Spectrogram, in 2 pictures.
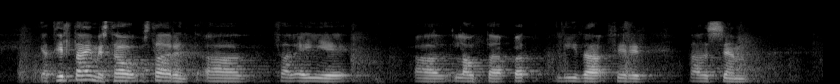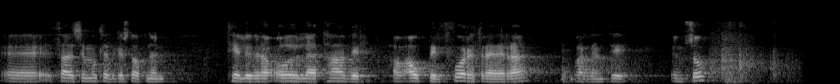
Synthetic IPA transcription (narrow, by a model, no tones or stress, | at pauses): jaːt̪ʰɪlt̪aːjmɪst̪θawst̪aːðɾejnt̪aðθaðeːjɪ | aðlaːwt̪apœt̪nliːðafɪɾɪɾ̥θaðsɛm | θaðsɛmuːt̪lɛiŋkast̪ɔpnʏn | t̪ʰɪlʏvɛːɾaʔɔwðʏlɛːɣat̪ʰaːvɪɾawaːwpɪɾðfɔːɾat̪ɾajðɪɾavaɾðant̪ɪ | ʏmsɔwx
